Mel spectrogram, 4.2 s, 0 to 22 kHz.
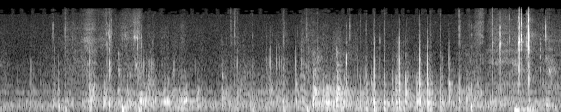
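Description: Compression crimping tool being squeezed shut on a BNC connector on RG6 coax cable: faint creaks, rustles and small clicks from the tool and hands, with a sharper click near the end.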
